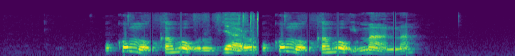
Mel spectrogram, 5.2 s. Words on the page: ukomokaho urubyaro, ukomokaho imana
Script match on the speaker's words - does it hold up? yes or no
yes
